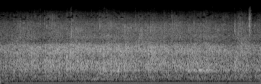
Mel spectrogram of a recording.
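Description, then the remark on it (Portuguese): An audience at a church service applauds Jesus steadily, a dense and even wash of many hands clapping at once, loud throughout with no voices standing out. “Glória, pode aplaudir Jesus.”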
